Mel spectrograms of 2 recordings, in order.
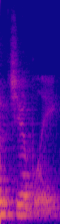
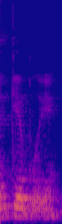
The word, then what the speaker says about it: Ghibli: And like some of the Studio Ghibli films, you already feel like you're kind of high just Yeah.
